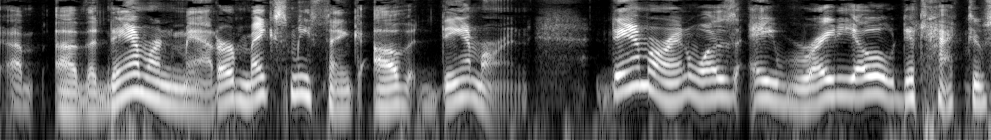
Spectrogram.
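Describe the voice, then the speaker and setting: An American man hosting a podcast with conversational, somewhat halting commentary on radio shows. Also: a little high, vocal fry, fairly bright tone, dry recording, clean studio sound. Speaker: podcast host.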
